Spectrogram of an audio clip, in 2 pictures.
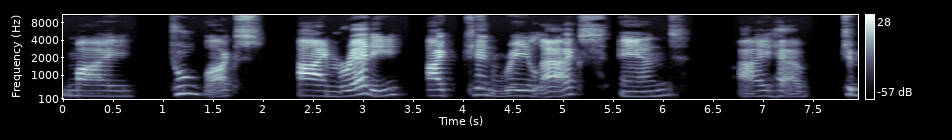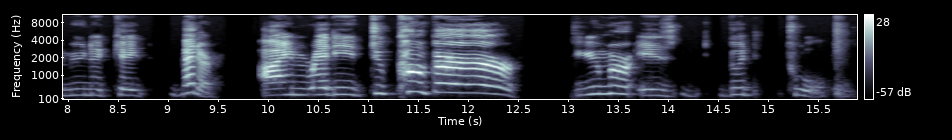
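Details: Adult woman with aphasia and apraxia of speech after a stroke 15 years ago, speaking in a recorded presentation; aphasia with apraxia of speech.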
